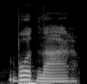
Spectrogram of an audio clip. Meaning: cooper
- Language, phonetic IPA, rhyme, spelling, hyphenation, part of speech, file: Hungarian, [ˈbodnaːr], -aːr, bodnár, bod‧nár, noun, Hu-bodnár.ogg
